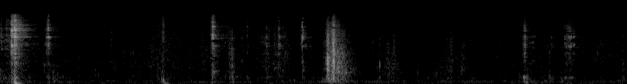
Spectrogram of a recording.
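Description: Sharp clinks and taps of cutlery against plates at a dinner table recur irregularly, a few louder knocks among softer scrapes, with a quiet background and no talking.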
